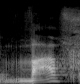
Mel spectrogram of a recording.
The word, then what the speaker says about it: Waff: So, I guess the correct pronunciation is probably supposed to be something more like Vaf Vaf sort of.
